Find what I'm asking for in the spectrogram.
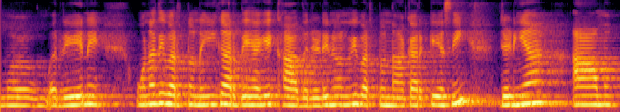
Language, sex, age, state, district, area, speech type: Punjabi, female, 30-45, Punjab, Fatehgarh Sahib, urban, spontaneous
